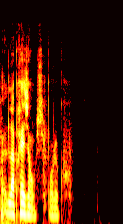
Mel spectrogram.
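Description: A middle-aged man speaks calmly into a microphone, close up.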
